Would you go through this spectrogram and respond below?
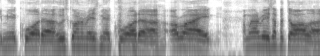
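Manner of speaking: loud, heavy, thick New York accent. Showing how someone calling bids would sound with a thick New York accent. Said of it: "if you had a thick New York accent".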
